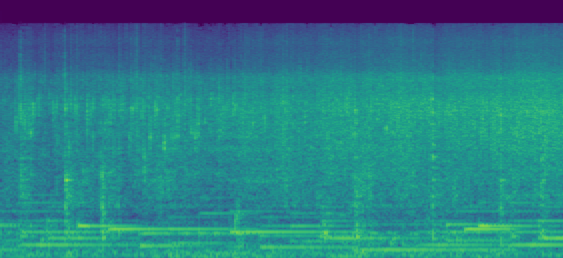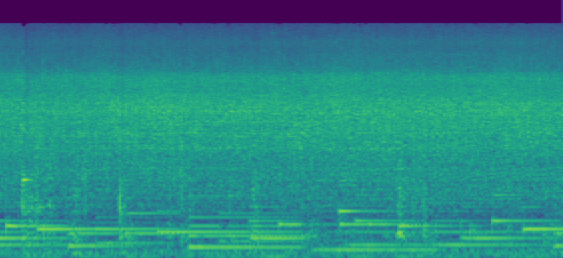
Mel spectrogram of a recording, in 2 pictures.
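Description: Minced meat sizzling in hot oil in a metal wok, stirred with a metal spatula that scrapes and clicks against the pan now and then. The sizzle grows louder over the first few seconds as the meat goes into the oil, then holds steady.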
